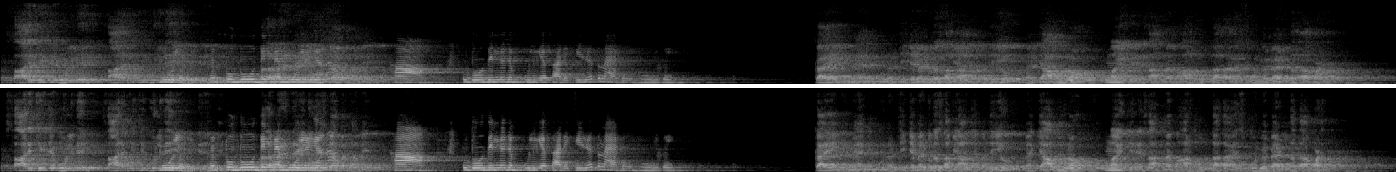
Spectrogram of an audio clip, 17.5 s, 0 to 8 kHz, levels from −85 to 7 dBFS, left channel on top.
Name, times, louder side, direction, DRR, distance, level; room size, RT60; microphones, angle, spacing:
voice 1, 0.1-2.8 3.2-4.6 10.2-13.5 13.9-16.6, right 1 dB, 55° right, 7.2 m, -32 dB
voice 2, 2.0-4.3 4.9-8.6 13.8-14.1, right 4 dB, 80° right, 1.1 m, -28 dB
30.0 x 21.0 x 8.3 m
head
